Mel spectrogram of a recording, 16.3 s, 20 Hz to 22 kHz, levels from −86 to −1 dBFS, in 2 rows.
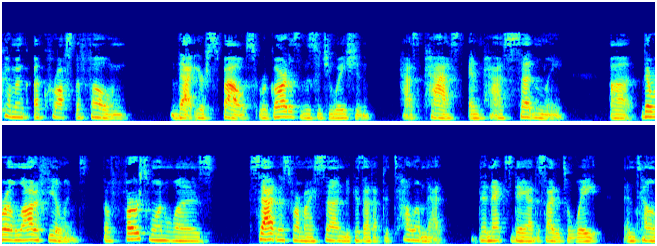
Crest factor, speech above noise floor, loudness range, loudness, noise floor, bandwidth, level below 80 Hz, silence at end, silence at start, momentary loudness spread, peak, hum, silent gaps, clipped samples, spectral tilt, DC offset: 22 dB; 45 dB; 5 LU; -24 LUFS; -69 dBFS; 8 kHz; -62 dBFS; 0 s; 0 s; 16 LU; -2 dBFS; none; none; under 0.1%; -5.5 dB/octave; under 0.1%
